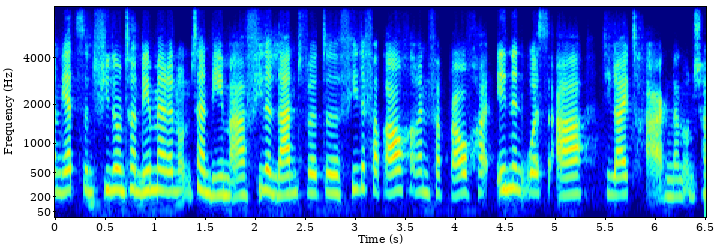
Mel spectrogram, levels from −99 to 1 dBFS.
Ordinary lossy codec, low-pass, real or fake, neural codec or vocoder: none; none; fake; codec, 16 kHz, 1 kbps, X-Codec, HuBERT features, trained on LibriSpeech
